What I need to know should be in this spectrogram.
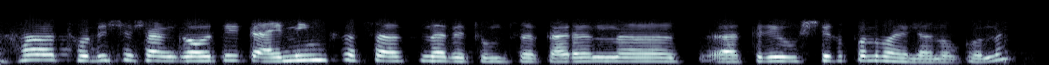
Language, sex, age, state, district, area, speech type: Marathi, female, 45-60, Maharashtra, Nashik, urban, conversation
